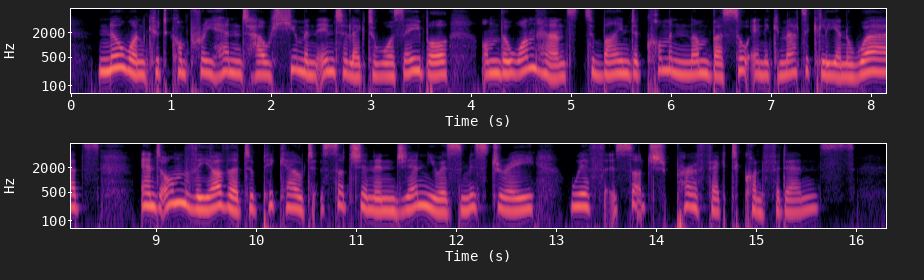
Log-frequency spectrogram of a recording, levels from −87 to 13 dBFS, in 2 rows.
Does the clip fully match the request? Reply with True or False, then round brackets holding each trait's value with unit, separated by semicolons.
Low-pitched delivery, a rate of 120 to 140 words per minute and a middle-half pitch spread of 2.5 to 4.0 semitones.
False (200 Hz; 135 wpm; 3.2 semitones)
